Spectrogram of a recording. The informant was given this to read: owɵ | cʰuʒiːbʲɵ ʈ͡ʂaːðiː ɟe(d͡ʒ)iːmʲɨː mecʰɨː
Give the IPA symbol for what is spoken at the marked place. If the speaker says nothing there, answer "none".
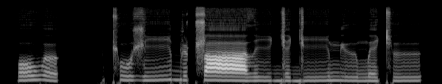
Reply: ɟ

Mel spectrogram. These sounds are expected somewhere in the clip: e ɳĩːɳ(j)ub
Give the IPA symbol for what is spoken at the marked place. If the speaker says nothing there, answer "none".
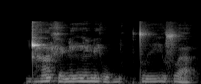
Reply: j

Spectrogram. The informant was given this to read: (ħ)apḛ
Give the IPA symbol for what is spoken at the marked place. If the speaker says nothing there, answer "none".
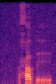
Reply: ħ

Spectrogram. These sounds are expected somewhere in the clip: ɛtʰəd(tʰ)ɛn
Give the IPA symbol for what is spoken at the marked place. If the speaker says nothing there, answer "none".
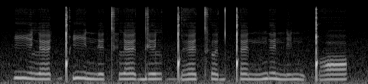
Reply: ǃ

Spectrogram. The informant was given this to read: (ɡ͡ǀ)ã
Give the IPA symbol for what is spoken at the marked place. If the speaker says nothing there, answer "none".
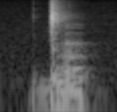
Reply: ɡ͡ǀ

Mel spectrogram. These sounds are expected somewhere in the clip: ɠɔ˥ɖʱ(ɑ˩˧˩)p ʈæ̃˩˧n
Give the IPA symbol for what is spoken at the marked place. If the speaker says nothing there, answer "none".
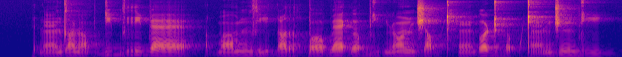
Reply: ʌ˩˧˩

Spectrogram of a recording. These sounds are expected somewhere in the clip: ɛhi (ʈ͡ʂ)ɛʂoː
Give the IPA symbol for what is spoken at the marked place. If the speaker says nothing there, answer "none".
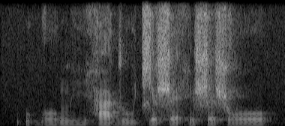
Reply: ʂ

